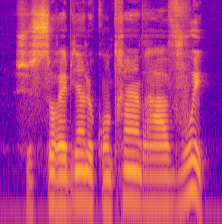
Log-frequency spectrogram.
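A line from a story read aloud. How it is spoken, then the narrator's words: Growled through teeth. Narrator (French): gronda-t-il entre ses dents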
